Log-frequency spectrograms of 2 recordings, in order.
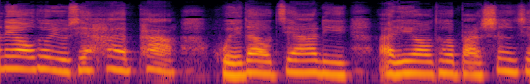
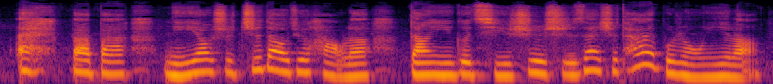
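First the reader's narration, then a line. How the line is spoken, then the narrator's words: Sighing. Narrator (Chinese): 艾利奥特叹了一口气说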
